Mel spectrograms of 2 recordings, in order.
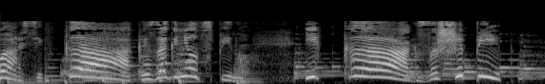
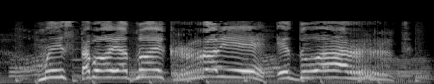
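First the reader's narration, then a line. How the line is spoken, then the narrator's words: Full-force bellow. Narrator (Russian): я как гаркну изо всех сил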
